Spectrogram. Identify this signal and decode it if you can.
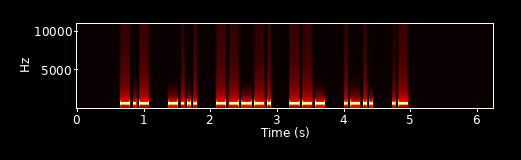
Morse code, heard as a keyed tone, about 25 wpm, spaced as for 18 wpm, 700 Hz. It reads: KB9OLA
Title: USA Call Signs - 6 Characters - 2x Character Spacing - 25wpm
